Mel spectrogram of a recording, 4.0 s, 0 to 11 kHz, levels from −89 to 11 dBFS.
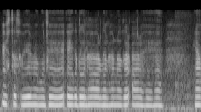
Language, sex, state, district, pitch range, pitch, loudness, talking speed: Hindi, female, Chandigarh, Chandigarh, 225-230 Hz, 230 Hz, -13 LUFS, 195 wpm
